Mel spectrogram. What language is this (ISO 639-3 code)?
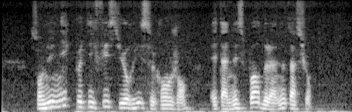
fra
